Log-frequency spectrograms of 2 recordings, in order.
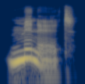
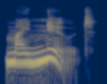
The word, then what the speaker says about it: minute: Therefore, in English, the meaning of words can change depending on which syllable we stress. For example, compare the word minute with minute.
